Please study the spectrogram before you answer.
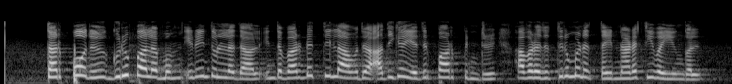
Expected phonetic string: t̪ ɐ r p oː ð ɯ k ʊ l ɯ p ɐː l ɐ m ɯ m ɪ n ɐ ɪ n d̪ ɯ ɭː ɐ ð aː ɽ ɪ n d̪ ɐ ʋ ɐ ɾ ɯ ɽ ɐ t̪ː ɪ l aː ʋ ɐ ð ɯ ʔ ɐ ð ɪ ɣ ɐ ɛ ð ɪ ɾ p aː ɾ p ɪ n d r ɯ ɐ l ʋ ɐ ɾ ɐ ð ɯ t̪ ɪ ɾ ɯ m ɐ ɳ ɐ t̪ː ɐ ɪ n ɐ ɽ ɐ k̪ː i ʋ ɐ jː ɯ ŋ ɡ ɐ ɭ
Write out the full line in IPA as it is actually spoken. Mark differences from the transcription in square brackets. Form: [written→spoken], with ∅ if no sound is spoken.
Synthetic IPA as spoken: t̪ ɐ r p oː ð ɯ [k→ɡ] ʊ [l→ɾ] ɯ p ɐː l ɐ m ɯ m ɪ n ɐ ɪ n d̪ ɯ ɭː ɐ ð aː [ɽ→l] ɪ n d̪ ɐ ʋ ɐ ɾ ɯ ɽ ɐ t̪ː ɪ l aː ʋ ɐ ð ɯ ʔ ɐ ð ɪ ɣ ɐ ɛ ð ɪ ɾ p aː ɾ p ɪ n d r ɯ ɐ [l→∅] ʋ ɐ ɾ ɐ ð ɯ t̪ ɪ ɾ ɯ m ɐ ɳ ɐ t̪ː ɐ ɪ n ɐ ɽ ɐ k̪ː i ʋ ɐ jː ɯ ŋ ɡ ɐ ɭ

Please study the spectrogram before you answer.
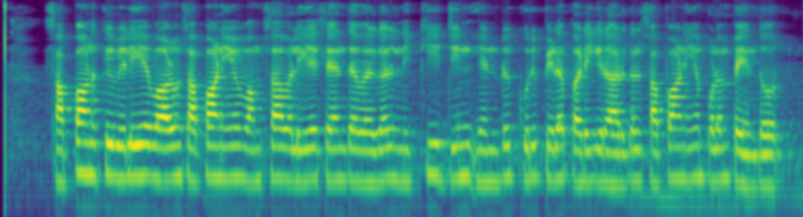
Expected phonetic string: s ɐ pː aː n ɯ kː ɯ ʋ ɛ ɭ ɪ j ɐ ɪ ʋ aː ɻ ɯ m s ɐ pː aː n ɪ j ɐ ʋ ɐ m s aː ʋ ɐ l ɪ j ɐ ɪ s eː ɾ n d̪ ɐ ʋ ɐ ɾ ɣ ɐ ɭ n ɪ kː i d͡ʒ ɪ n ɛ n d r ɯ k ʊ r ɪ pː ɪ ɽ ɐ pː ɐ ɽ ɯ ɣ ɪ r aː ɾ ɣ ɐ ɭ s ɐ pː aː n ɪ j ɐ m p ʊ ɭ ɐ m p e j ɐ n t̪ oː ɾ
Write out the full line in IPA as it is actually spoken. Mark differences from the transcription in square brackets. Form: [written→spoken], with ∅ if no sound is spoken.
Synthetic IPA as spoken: s ɐ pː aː n ɯ kː ɯ ʋ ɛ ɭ ɪ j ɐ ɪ ʋ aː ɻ ɯ m s ɐ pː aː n ɪ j ɐ ʋ ɐ m s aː ʋ ɐ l ɪ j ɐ ɪ s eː ɾ n d̪ ɐ ʋ ɐ ɾ ɣ ɐ ɭ n ɪ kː i d͡ʒ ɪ n ɛ n d r ɯ k ʊ r ɪ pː ɪ ɽ ɐ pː ɐ ɽ ɯ ɣ ɪ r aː ɾ ɣ ɐ ɭ s ɐ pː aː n ɪ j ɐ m p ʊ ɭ ɐ m p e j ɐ n [t̪→d̪] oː ɾ

